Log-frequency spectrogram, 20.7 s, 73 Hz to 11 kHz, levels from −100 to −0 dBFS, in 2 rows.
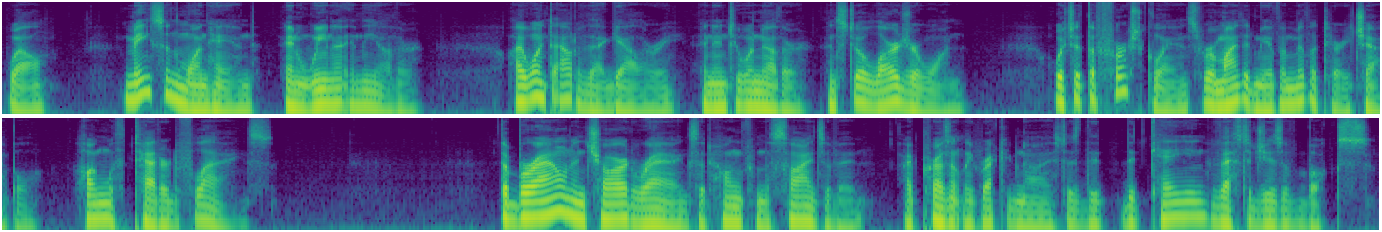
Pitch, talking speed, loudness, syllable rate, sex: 100 Hz, 170 wpm, -21 LUFS, 5.5 syllables/s, male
